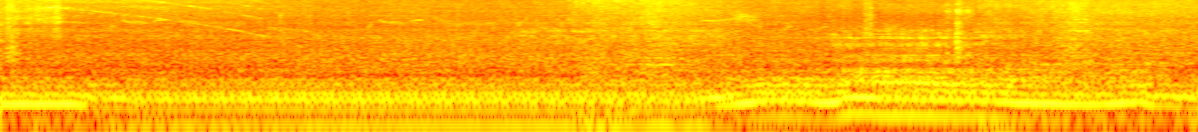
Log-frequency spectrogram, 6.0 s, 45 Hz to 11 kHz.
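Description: Alfa Romeo 8C Spider's V8 engine running at low speed, then revving up a little past halfway, holding, and dropping back near the end.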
